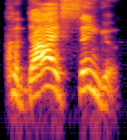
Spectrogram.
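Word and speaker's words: Kodai Senga: And the Mets going to be throwing Kadai Singer. That's how you pronounce his name.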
